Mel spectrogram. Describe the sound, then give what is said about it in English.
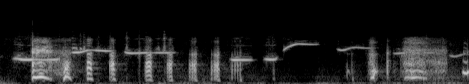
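A woman whistles the Happy Birthday melody, clear, its notes separated by breathy, chuckling bursts of air. “I don't know if you could hear that, listeners, but she's whistling happy birthday.”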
